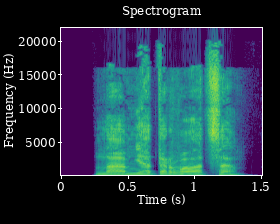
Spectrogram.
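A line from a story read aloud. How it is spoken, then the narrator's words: Shouting. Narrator (Russian): снова прокричал Пьер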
